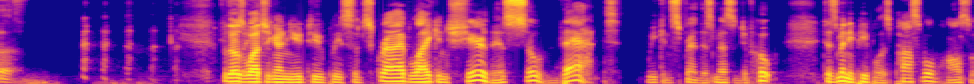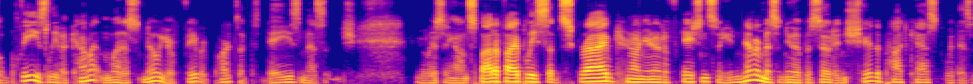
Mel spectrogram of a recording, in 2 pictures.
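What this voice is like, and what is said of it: Professional announcer voice. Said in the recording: “he's like a professional now ... his little announcer voice”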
